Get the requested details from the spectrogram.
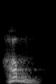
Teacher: हिंदी का शब्द हम, अब हम में है जब हम बोलते हैं तो एक बिल्कुल खांसी जैसी हवा, तेज हवा हमारे गले से निकलती है, हम, तो वो ग्लोटल का एग्जाम्पल है।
